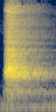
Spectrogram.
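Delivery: long breathy sigh of relief; relieved sigh. Real, not acted.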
